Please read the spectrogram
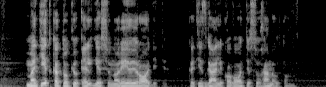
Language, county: Lithuanian, Kaunas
